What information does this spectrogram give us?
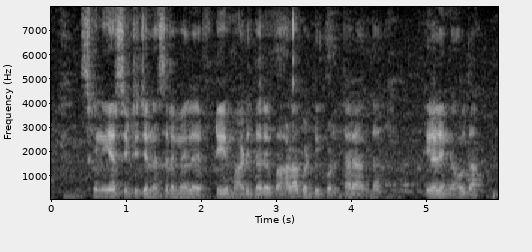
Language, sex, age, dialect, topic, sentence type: Kannada, male, 25-30, Central, banking, question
